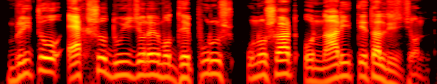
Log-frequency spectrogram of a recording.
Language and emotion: Bengali, neutral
